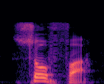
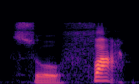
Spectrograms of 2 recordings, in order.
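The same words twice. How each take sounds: First: The stress is on the first syllable. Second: The stress is on the last syllable. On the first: This is the reading without the written accent. "Se eu não acentuasse sofá, como é que eu teria que ler sofá?" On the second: This is the reading with the written accent. "O Fá é o forte"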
